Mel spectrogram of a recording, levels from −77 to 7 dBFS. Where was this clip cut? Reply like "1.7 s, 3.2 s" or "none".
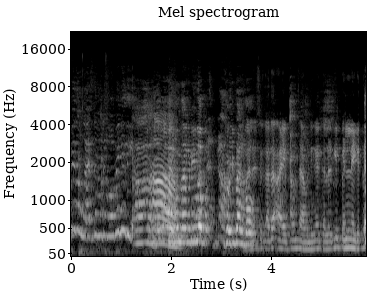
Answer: none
